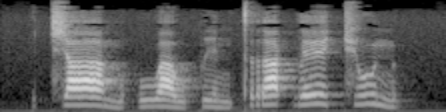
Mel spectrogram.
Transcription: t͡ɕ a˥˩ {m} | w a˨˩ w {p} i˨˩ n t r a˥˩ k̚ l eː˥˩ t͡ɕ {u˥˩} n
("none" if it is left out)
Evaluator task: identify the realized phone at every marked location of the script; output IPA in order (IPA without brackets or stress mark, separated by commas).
m, p, u˥˩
